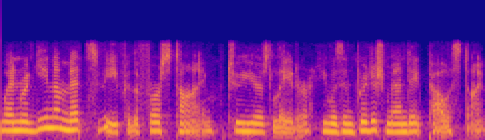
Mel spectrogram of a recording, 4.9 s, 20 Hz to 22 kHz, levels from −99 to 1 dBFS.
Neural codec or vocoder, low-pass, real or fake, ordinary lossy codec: none; 7.2 kHz; real; Opus, 16 kbps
